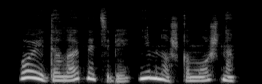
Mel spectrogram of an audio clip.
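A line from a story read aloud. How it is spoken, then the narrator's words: Brisk dismissive. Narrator (Russian): бодро отмахивается Оля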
